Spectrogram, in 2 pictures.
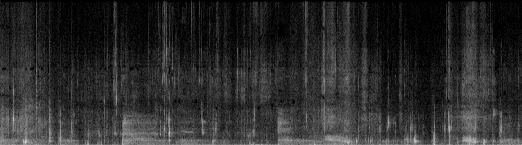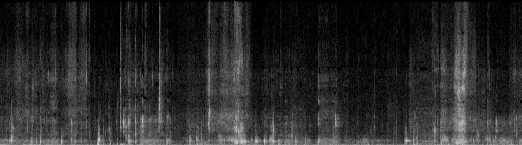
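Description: Biting and chewing of lettuce-wrapped steamed pork, with crunches from the lettuce and wet mouth sounds, in a continuous run of short, irregular bites and chews.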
